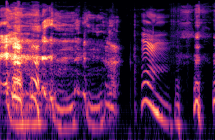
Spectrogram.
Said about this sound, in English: On the audio, we normally edit out the coughs, but I'm leaving that in because it's very natural.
